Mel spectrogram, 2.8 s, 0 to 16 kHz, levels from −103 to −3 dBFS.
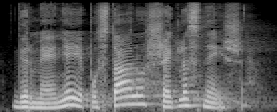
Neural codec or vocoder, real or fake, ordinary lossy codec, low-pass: none; real; AAC, 48 kbps; 14.4 kHz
